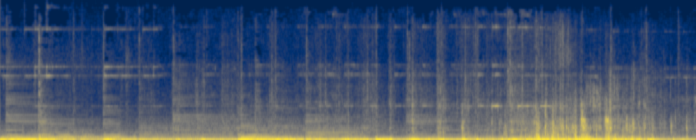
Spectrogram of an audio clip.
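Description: Hooves of horses pulling a sleigh clip-clop steadily in a brisk rhythm at a Russian winter event, close by, beneath a layer of music.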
